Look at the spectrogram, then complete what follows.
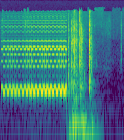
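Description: A telephone rings with a steady, bright electronic tone for over a second, then cuts off abruptly, followed by a brief clatter as if the receiver is picked up.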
